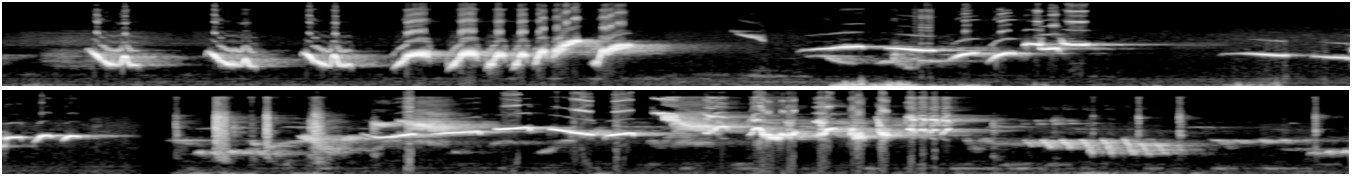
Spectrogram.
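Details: Forest white-rumped shama singing loudly to rile rivals: series of rising whistled upslurs, short chirps, then a dense cascade of bright whistles and a buzzy trill, with a brief low thud.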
